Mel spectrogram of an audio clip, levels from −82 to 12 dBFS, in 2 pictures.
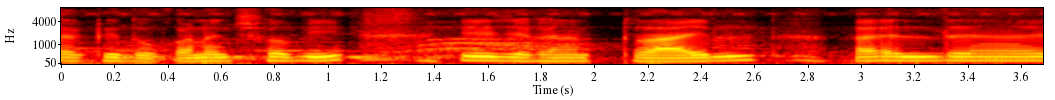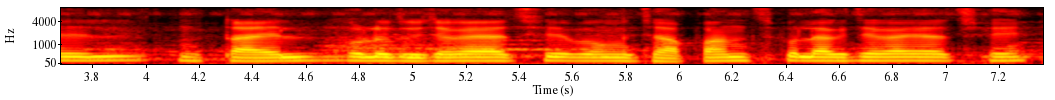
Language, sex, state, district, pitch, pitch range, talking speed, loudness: Bengali, male, West Bengal, Kolkata, 145 Hz, 140-150 Hz, 120 wpm, -16 LUFS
